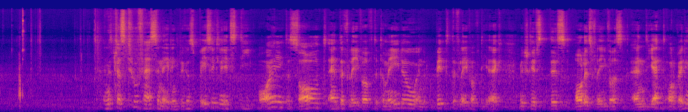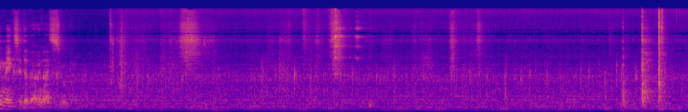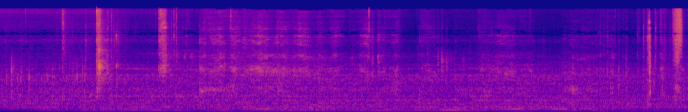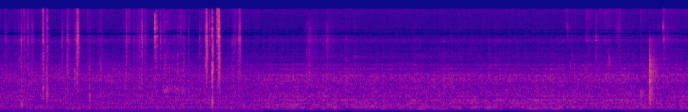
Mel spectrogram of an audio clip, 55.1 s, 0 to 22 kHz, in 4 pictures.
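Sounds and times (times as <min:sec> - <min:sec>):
steady low hiss: 0:00.0 - 0:53.0
utensils clinking against dishes: 0:20.4 - 0:21.1
chopsticks stirring in pan: 0:30.7 - 0:46.2.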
